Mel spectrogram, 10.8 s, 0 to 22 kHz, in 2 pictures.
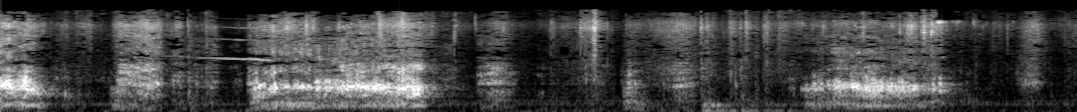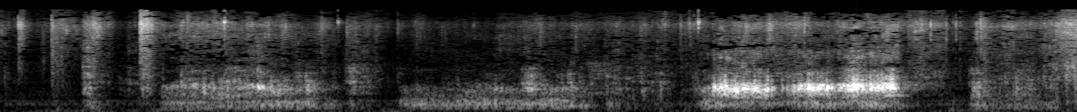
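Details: An American Staffordshire Terrier grumbles at a 15-week-old Kuvasz puppy. Five rough, drawn-out growling swells are interspersed with soft clicks and quieter stretches. A low hum runs throughout.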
